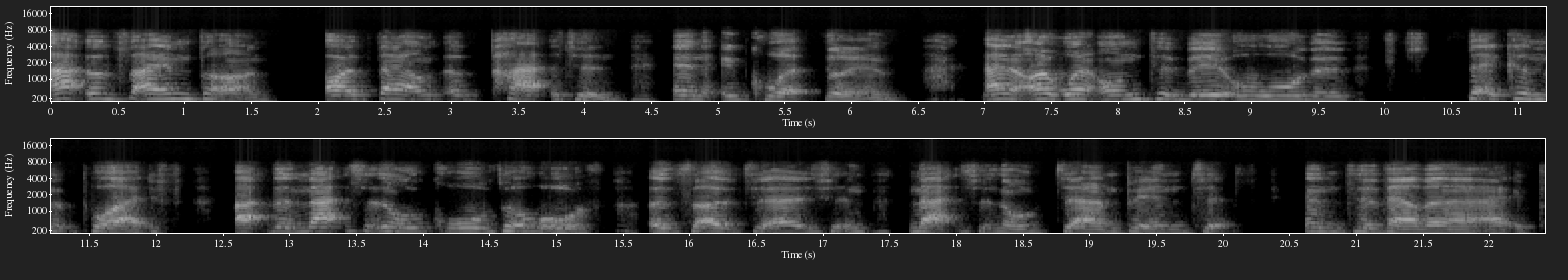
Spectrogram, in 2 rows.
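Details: 27-year-old man with cerebral palsy, speech affected by his condition; dysarthria (cerebral palsy).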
